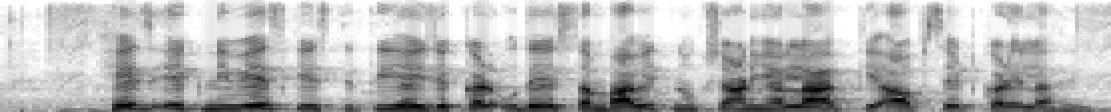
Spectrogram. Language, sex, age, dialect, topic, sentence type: Magahi, female, 31-35, Western, banking, statement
